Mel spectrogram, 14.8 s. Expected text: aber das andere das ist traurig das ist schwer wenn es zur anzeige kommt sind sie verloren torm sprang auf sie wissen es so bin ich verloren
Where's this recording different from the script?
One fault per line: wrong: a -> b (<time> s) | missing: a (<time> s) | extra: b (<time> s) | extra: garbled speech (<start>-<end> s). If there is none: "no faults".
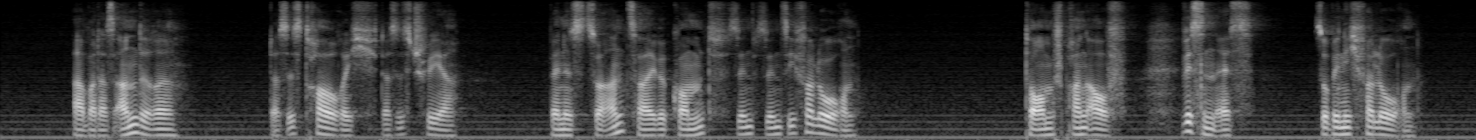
extra: sind (7.5 s)
missing: sie (11.3 s)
